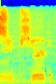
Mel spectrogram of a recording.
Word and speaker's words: Luxord: Luxord, his name is pronounced Luxord.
